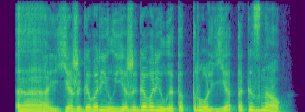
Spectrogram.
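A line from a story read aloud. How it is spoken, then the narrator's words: Squeaky voice. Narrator (Russian): пропищал Шантайк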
